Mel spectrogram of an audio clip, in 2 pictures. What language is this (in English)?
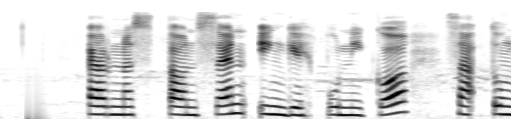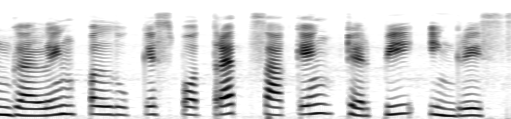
Javanese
